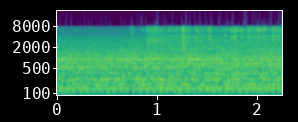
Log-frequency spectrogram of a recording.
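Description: Dried mint and lemon balm bundles rustling and crackling as they are handled, the crisp rustle starting about a second in, over a steady background hum.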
